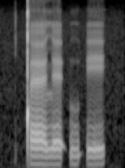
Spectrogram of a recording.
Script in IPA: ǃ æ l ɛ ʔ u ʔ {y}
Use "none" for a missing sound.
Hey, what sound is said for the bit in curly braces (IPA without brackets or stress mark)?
e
